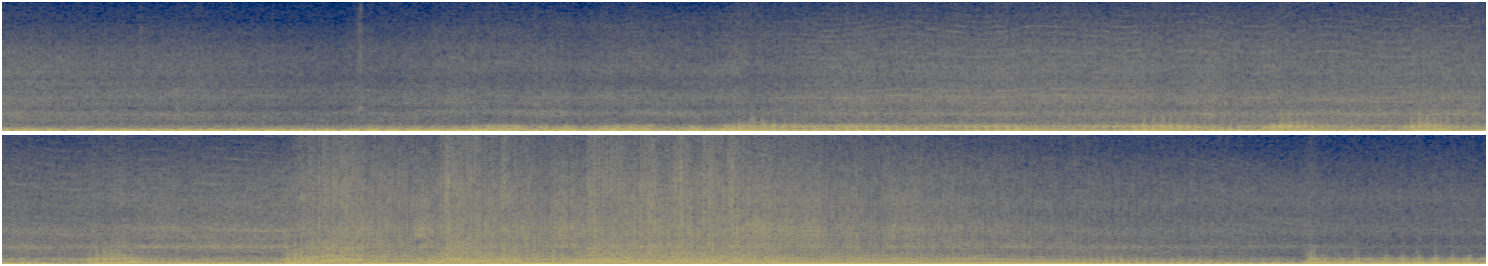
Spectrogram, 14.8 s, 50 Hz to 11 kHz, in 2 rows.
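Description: BMW E30 race car's engine idling, then blipped several times in quick succession, followed by a longer, louder rev about nine seconds in that falls back to idle.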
